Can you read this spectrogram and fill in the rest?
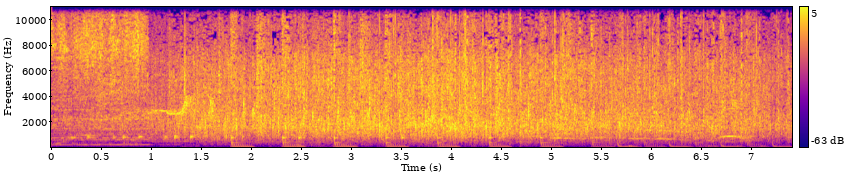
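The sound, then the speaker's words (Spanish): A crowd applauds steadily, dense clapping filling the whole stretch at an even, fairly loud level, with some low rhythmic thumps underneath and no speech over it, welcoming a young skier from Tierra del Fuego with Olympic prospects. “Lo vamos a recibir con un gran aplauso a nuestra joven gran promesa fueguina con proyección olímpica.”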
